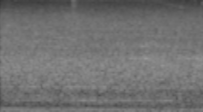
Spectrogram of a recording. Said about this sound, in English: This little area is tucked up against where the creek comes out from the interstate and blah, blah, blah. So yeah, we got a lot of traffic noise.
